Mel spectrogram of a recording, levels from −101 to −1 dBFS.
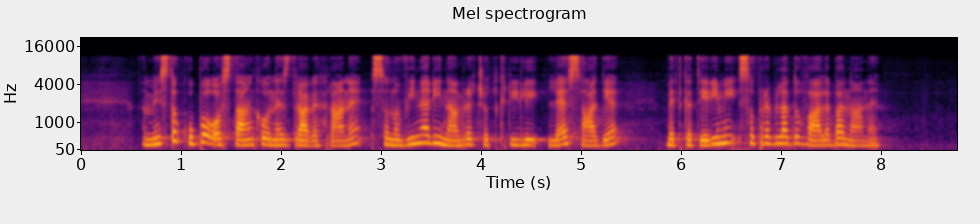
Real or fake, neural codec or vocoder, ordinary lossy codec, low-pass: fake; codec, 24 kHz, 6 kbps, HILCodec; none; none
